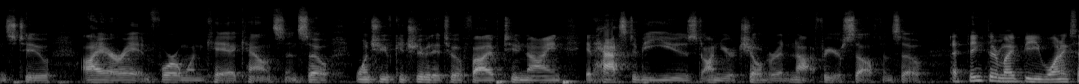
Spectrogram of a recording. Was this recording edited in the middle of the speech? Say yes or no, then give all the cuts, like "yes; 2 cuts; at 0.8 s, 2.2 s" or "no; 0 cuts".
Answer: no; 0 cuts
